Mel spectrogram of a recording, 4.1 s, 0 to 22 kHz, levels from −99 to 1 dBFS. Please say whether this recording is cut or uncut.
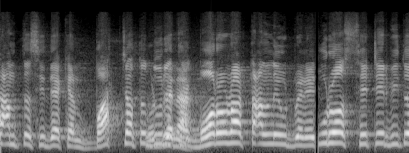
cut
